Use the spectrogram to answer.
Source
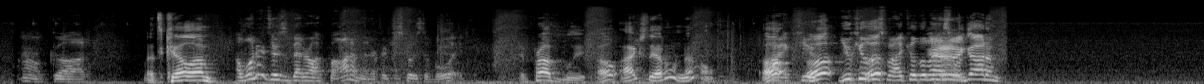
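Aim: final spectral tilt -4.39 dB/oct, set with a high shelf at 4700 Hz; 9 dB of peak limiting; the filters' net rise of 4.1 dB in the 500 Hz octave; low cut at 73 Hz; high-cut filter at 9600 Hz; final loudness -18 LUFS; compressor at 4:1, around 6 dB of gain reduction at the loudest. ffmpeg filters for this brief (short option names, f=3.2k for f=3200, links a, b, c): -af "highpass=73,lowpass=9.6k,equalizer=f=500:t=o:g=4.5,highshelf=f=4.7k:g=7,acompressor=threshold=-14dB:ratio=4,volume=6.5dB,alimiter=limit=-7dB:level=0:latency=1"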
